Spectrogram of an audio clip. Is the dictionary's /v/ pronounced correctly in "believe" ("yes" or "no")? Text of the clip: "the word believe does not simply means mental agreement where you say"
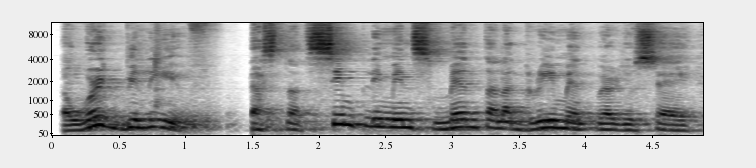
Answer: no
